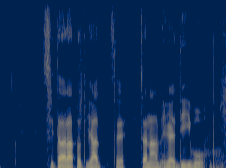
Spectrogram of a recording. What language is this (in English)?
Magahi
